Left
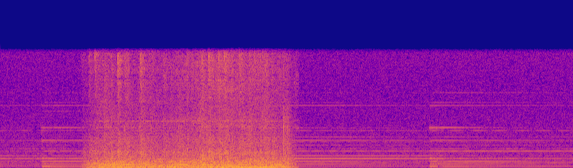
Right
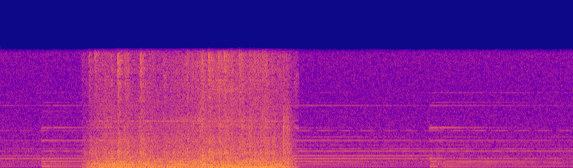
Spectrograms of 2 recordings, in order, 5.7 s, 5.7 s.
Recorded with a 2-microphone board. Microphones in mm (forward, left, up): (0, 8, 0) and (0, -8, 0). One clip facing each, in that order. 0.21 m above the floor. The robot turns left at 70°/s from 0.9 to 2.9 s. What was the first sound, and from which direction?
Only background noise.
